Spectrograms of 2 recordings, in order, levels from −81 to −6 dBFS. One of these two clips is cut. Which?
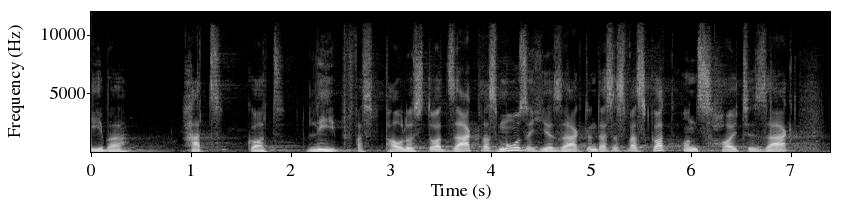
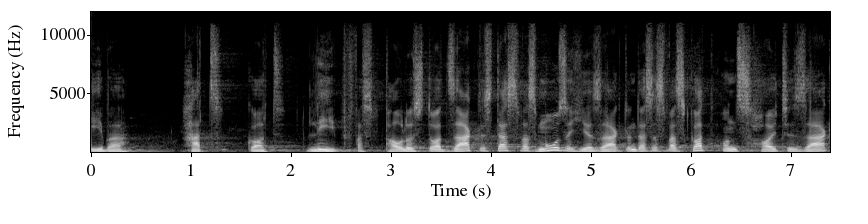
first; 1 cut; at 3.9 s

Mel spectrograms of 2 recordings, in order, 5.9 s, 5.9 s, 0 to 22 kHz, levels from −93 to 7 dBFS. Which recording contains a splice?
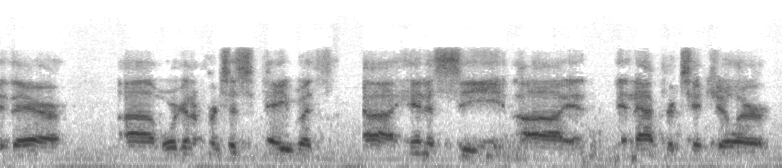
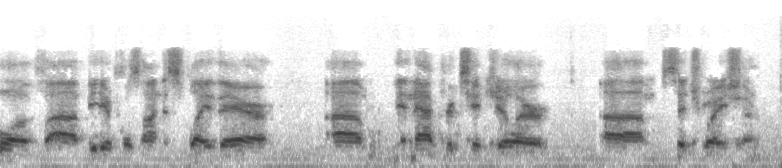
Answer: second; 1 cut; at 2.7 s

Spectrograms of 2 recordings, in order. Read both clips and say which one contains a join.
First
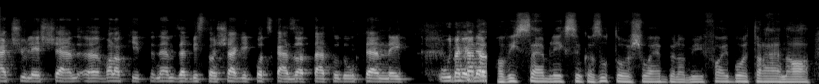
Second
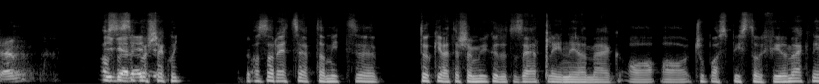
first; 1 cut; at 4.9 s

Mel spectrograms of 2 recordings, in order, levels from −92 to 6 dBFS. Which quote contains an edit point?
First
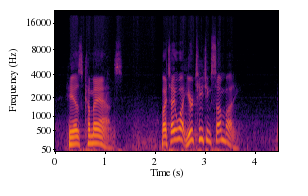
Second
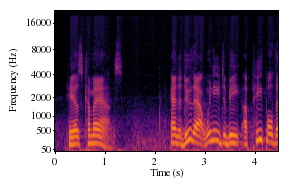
first; 1 cut; at 2.0 s

